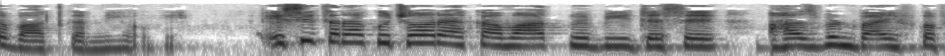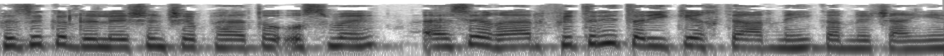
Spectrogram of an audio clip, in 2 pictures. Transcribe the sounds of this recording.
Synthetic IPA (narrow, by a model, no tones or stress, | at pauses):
ebaːt̪kɐɾniɦo̰ːɡḭː | ɪsit̪ɐɾakʊt͡ʃʰɔːɾɛɦkaːmaːt̪̚mẽbʱid͡ʒɛːseɦɐzbə̃ɳɖʋaːɪfkafɪzɪkəlɾɪleːʃənʃɪpɦɛt̪oʔʊsmẽ | ɛːseɣɛːɾfɪt̪ɾit̪ɐɾiːkeɪxt̪ijaːɾnɐɦĩkɐɾnet͡ʃaːɦie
